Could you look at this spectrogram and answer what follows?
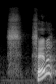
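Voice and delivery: high, stammered little question; imitated awestruck boy. Boy answers Santa on the phone, high and hesitant. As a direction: stammer it high like an amazed child. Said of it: "And he's like".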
